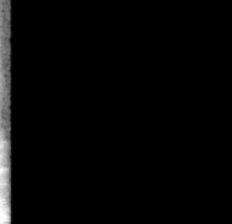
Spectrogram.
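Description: Silence: the sound track is blank.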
